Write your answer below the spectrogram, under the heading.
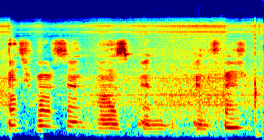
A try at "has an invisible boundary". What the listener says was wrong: you want to say has an invisible boundary. You don't have to pause between has and an. You want to group those two words together within that thought group.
